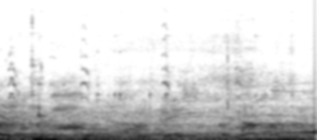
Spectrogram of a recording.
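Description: A crowd of young people shouting and chattering excitedly over a thumping music beat of about two beats a second, which stops about half a second in.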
